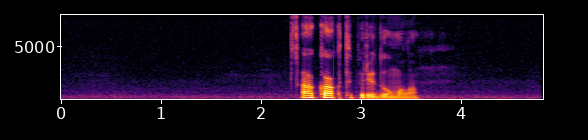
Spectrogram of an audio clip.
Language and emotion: Russian, neutral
